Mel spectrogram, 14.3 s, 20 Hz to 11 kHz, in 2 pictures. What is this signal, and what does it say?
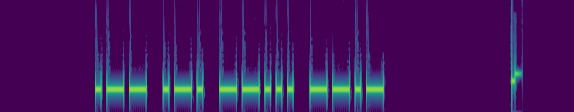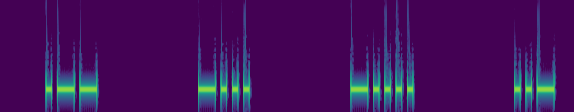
Morse code, heard as a keyed tone, about 17 wpm, spaced as for 9 wpm, 700 Hz. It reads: WR7Q WB6U
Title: USA Call Signs - 6x Character Spacing - 17wpm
